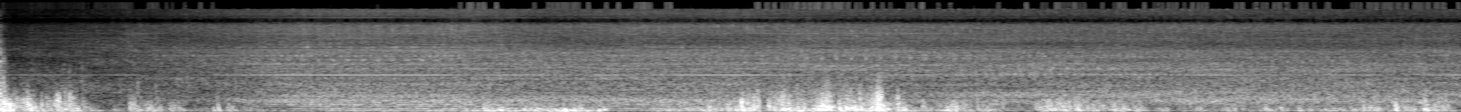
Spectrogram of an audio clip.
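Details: Ford Focus with full service history, warm engine heard in the engine bay: smooth, even idle with a low steady hum and no knocks or ticks, apart from nearby handling noise; healthy engine.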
